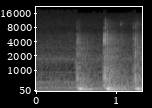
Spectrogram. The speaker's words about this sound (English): Footsteps. Aggressive footsteps.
